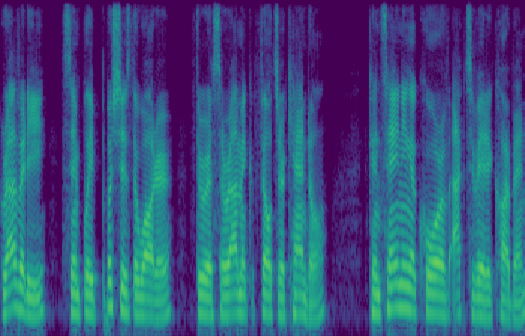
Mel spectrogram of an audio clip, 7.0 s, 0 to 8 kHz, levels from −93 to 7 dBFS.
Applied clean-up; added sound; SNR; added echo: none; none; none; none.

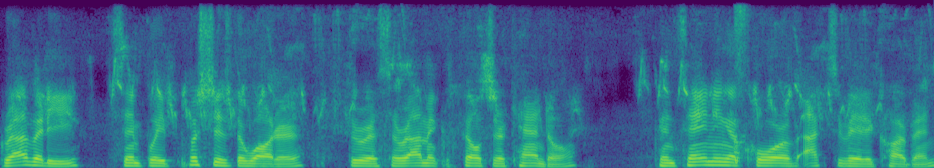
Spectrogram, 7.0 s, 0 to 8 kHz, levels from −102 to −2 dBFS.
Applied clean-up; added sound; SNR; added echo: neural mask model Resemble Enhance denoiser.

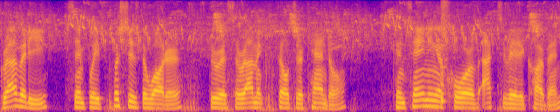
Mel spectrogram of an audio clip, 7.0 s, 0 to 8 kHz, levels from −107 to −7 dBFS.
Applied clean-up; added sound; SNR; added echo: none; Snare drum + Bird; 10 dB; none.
